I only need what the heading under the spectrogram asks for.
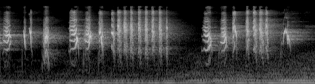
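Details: Energetic long-tailed shrike (cendet) song full of fill-ins and rapid bursts, meant for training songbirds; two rapid chattering runs of bright notes separated by a brief gap.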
